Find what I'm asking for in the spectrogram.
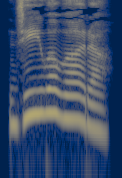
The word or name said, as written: ಜೀವವಾರ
